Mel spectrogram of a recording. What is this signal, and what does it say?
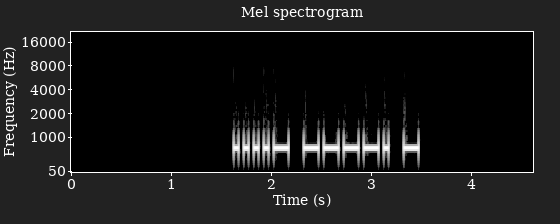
Morse code, heard as a keyed tone, about 25 wpm, 700 Hz. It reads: 49T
